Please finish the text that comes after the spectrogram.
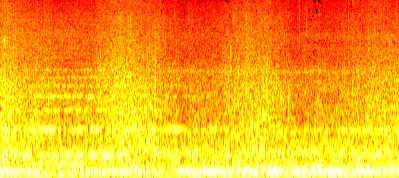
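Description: A steady wash of turquoise ocean waves rolls onto a white sand beach lined with green palms, continuous, with a soft sustained tonal hum beneath and no voices.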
